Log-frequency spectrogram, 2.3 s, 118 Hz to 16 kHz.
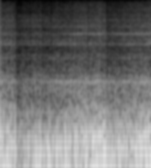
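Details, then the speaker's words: Yamaha Virago XV1100 V-twin after replacing the regulator rectifier to cure a long-term occasional cough and splutter on one cylinder (stator tested fine): steady, even beat with clean low rumble, no stumbles; running nicely. "wow this is running nicely"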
